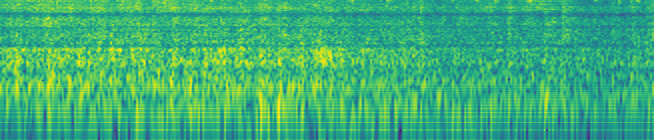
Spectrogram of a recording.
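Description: Open-top freight wagons of a freight train rolling past on the track, the wheel and rail noise slowly fading as the last wagons go by.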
